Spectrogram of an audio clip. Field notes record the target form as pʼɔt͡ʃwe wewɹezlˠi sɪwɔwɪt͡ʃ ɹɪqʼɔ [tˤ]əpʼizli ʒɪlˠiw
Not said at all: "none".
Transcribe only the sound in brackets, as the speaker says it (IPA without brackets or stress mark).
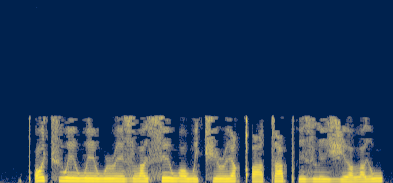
tˤ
